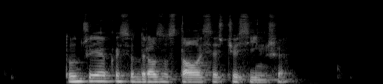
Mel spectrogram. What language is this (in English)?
Ukrainian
